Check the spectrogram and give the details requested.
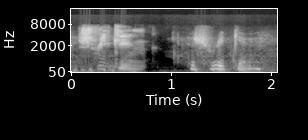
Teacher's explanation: shrieking long e sound instead of striking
